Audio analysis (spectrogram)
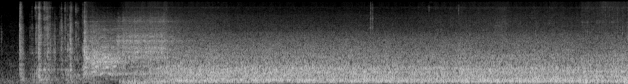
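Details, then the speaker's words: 1999 Nissan Pathfinder, still faulty after $5,000 at another shop, mic beside EGR valve: engine catches into an uneven, loping rough idle with loose clanking rattle; large vacuum leak at the boot after the airflow sensor plus broken EGR valve pintle. "Now we got it starting to run rough. Got the headlights on. I'm going to put my microphone right next to the EGR valve. You can hear it clanking around in there. The pintle is broken."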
